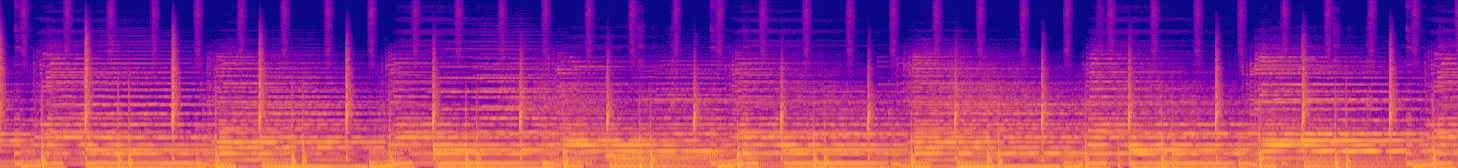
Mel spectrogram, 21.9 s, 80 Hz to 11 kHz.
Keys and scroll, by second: 4.7 ctrl+d.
